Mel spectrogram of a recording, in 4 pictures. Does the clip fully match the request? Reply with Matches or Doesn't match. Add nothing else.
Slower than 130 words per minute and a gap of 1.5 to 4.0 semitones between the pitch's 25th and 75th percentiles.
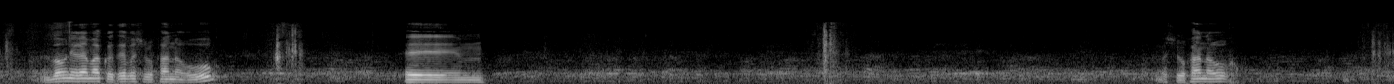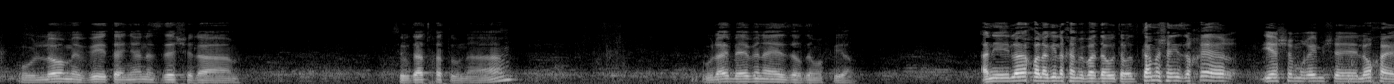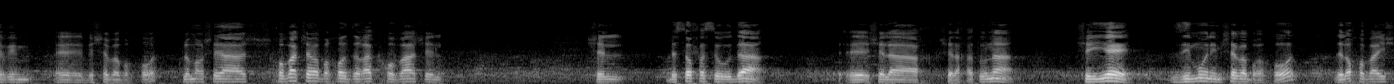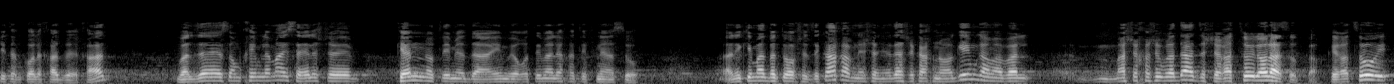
Doesn't match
